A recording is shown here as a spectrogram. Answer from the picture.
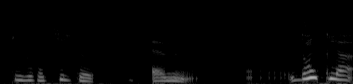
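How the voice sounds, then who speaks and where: Somewhat breathy and dark, mellow in tone, a woman talks at a very slow pace in a dry, close sound with no echo. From Egypt, moved to France. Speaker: publisher. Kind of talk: masterclass interview talk. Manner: halting, many repetitions.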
